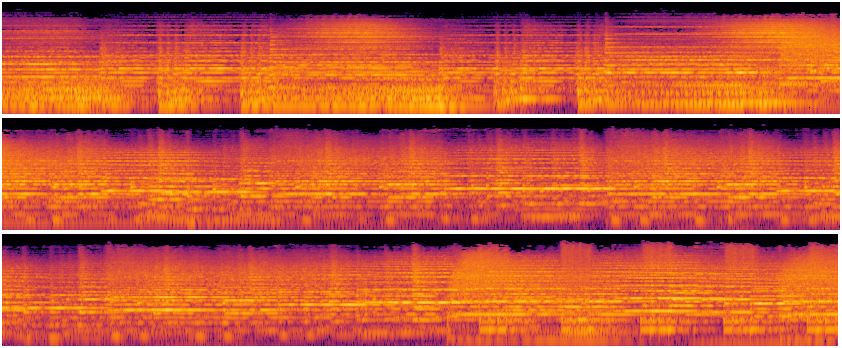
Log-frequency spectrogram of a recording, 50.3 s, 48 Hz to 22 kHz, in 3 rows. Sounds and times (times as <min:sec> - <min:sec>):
New-age music: 0:00.0 - 0:50.2.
